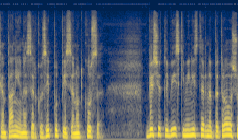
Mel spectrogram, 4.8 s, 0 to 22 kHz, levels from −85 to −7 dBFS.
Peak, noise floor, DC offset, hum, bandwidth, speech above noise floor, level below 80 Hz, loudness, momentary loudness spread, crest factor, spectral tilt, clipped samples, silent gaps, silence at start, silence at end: 0 dBFS; -37 dBFS; 0.8%; none; 15.5 kHz; 26 dB; -46 dBFS; -12 LUFS; 7 LU; 12 dB; -6 dB/octave; under 0.1%; none; 0 s; 0 s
